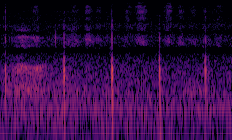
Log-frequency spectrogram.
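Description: Near silence, with faint sharp ticks about twice a second.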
